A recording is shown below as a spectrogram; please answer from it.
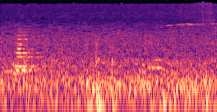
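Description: Road traffic moving along a waterlogged street, with a short vehicle horn toot near the start.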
